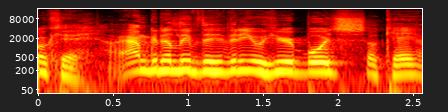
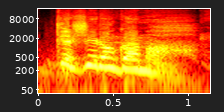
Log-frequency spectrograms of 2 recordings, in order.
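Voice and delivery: higher, louder jeer; loud taunt; 6 semitones higher, 7 dB louder than usual. Real, not acted. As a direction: yell the insult at her. Final taunt.

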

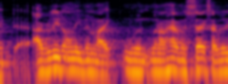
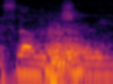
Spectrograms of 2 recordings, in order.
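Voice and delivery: usual speaking voice

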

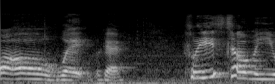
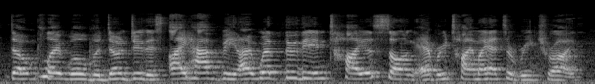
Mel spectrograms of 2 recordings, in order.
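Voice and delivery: ordinary delivery

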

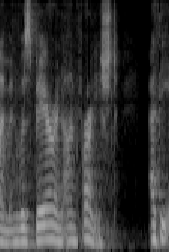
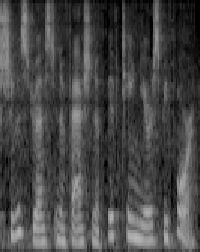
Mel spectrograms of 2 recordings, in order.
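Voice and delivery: plain reading voice

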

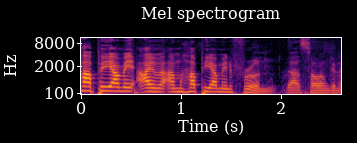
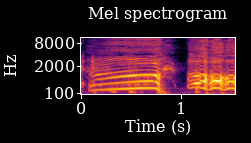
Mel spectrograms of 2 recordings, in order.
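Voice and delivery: loud, high wordless cry, building; dismayed yell; 9 semitones higher, 10 dB louder than usual. Real, not acted. Player reacting to crash, loud dismayed yell. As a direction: yelp out at the crash.

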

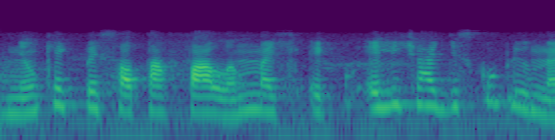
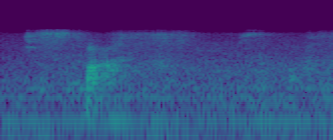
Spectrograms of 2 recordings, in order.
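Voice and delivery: hushed, timid whisper; 15 dB quieter than usual. Acted. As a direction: whisper it shyly under breath. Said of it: "dizer de uma forma tímida".

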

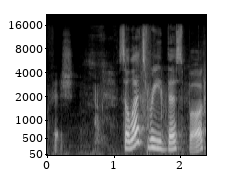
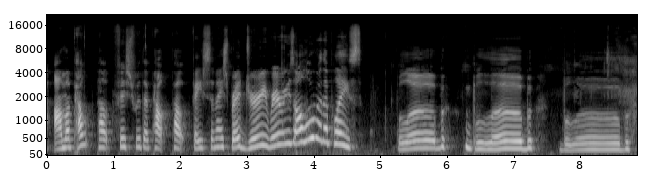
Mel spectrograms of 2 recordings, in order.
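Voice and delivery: sing-song mopey fish with drawn-out blubs; glum pout-pout fish; 3 dB louder, slower than usual. Acted. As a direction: chant the rhyme, sinking into gloom. Gloomy fish's refrain.

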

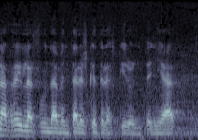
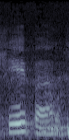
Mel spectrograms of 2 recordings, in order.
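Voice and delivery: put-on higher boyish Sí, padre; son answering; 10 semitones higher than usual. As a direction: play the obedient little boy. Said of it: "¿Estás anotando?".

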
